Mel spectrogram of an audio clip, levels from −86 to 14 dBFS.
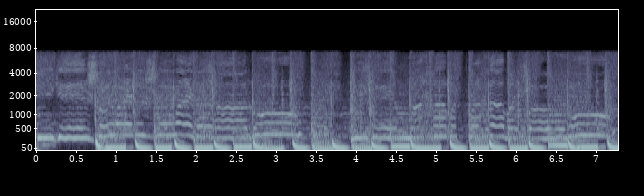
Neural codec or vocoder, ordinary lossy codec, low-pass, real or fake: none; none; 7.2 kHz; real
